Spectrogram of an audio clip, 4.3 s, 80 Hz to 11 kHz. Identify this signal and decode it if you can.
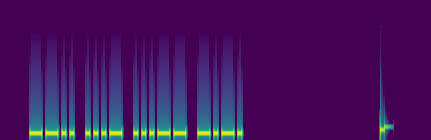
Morse code, heard as a keyed tone, about 30 wpm, 700 Hz. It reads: ZV3C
